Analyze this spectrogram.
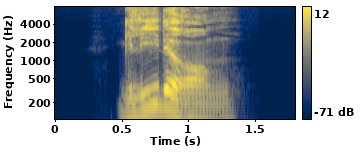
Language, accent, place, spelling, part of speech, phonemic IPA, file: German, Germany, Berlin, Gliederung, noun, /ˈɡliːdəʁʊŋ/, De-Gliederung.ogg
- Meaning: 1. classification 2. outline 3. structure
